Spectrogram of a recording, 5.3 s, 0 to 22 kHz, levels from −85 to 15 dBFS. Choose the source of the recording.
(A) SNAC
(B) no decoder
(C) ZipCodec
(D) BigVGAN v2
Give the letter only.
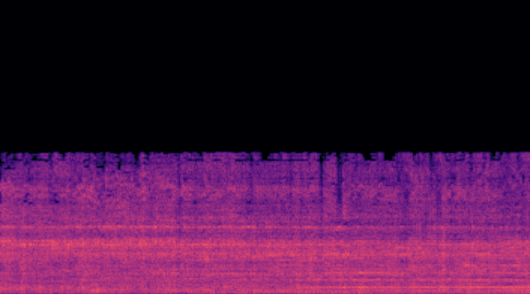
A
